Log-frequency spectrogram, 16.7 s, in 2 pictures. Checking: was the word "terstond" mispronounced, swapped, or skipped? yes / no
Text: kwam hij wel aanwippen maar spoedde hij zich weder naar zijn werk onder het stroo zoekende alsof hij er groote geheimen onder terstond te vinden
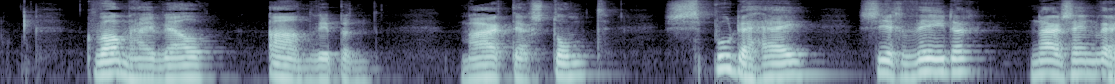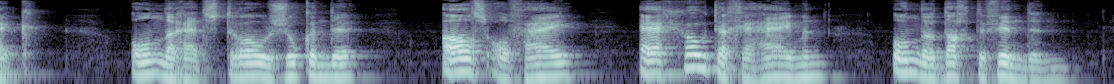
yes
